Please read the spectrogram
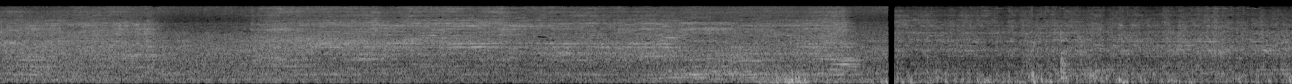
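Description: Loud, steady rasping hiss of metal fabrication work on a steel machine frame. It cuts off abruptly about nine seconds in and carries on with scattered knocks.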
